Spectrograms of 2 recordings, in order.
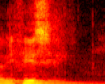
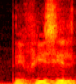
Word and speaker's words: difícil: Entonces vamos a ver la palabra difícil. Difícil tiene 3 sílabas. Difícil. La sílaba tónica es fi. Difícil, ¿no? Es decir, la penúltima. Como es la sílaba tónica, es la penúltima, es una palabra grave y termina en L,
